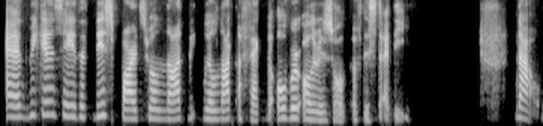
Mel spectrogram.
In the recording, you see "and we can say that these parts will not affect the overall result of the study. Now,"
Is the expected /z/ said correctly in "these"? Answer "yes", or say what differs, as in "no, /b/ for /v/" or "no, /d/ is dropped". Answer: no, /s/ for /z/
